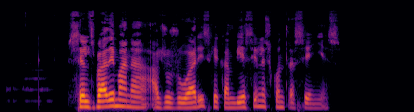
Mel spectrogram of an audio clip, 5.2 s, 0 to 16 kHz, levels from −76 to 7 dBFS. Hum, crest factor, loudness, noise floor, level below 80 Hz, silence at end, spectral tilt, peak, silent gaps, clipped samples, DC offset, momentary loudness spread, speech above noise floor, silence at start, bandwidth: none; 22 dB; -22 LUFS; -85 dBFS; -70 dBFS; 0.95 s; -5.5 dB/octave; -2 dBFS; none; under 0.1%; under 0.1%; 18 LU; 63 dB; 0.85 s; 11.5 kHz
